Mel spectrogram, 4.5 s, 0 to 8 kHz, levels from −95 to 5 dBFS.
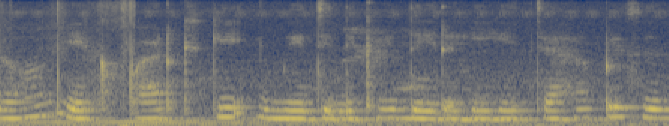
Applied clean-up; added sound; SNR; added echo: none; Car; 13 dB; none.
